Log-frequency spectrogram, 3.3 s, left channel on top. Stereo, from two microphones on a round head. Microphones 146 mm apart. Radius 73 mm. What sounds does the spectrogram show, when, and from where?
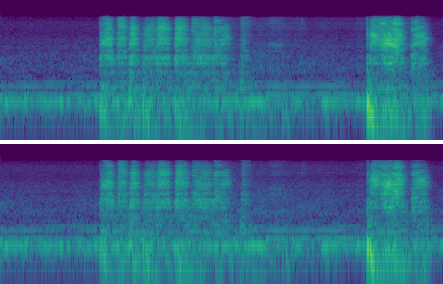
0.7 s writing: 60° left (ahead or behind), 2 m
